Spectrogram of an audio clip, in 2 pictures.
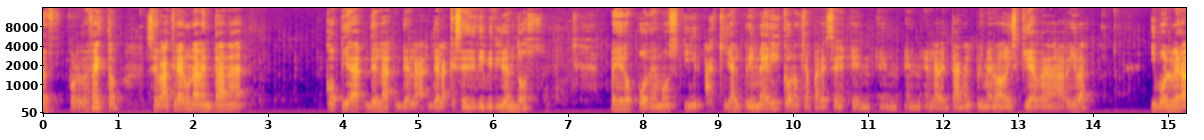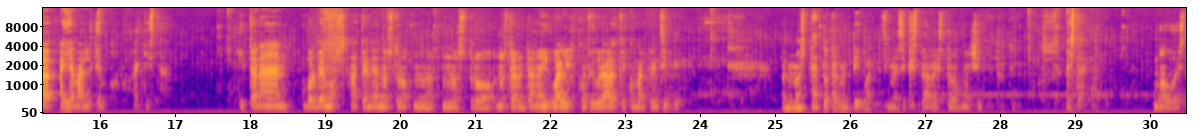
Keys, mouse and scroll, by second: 20.8 click, 21.0 alt+Tab, 29.8 alt+Tab, 29.8 click.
